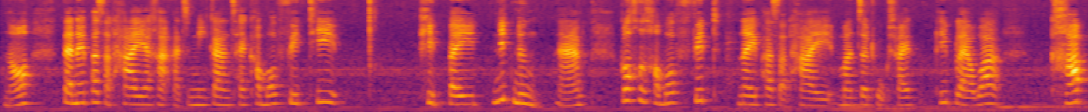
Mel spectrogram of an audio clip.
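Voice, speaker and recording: Thai lady teaching english online, talks slow and clear, lightly higher voice. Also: fairly bright tone, slight background noise. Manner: switches between slow careful English and quick chatty explanation.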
